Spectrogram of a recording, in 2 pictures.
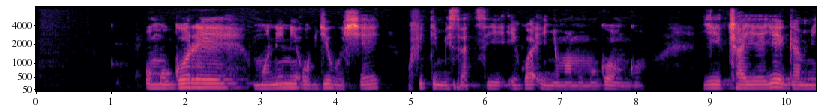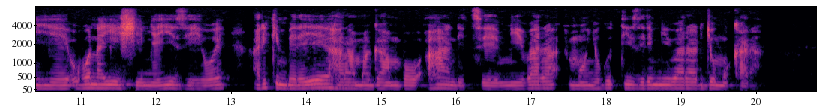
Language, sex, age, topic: Kinyarwanda, male, 25-35, health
